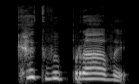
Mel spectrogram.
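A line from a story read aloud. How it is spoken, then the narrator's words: Sobbing woman. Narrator (Russian): всхлипывает она, сотрясаясь от рыданий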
